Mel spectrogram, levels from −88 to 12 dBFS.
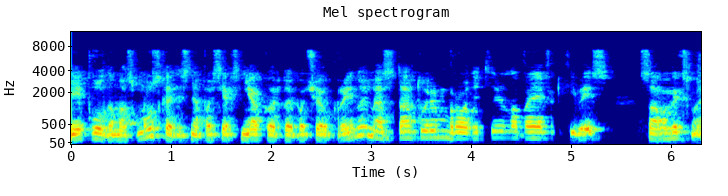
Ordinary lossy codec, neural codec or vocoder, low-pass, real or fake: MP3, 96 kbps; codec, 16 kHz, 8 kbps, FreqCodec, larger model; 7.2 kHz; fake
